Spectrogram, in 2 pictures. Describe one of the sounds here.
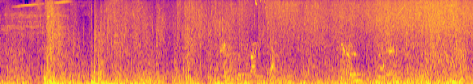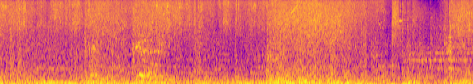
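Electric energy crackles and explodes loudly.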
